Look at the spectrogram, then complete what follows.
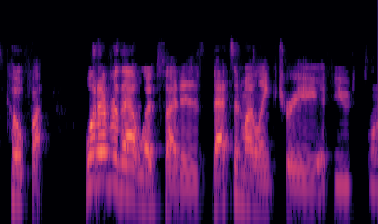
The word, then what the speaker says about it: Ko-fi: can I know, because the whole thing is like you can buy me a coffee, but it's spelled Ko-fi, and I'm like, but that's Ko-fi.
